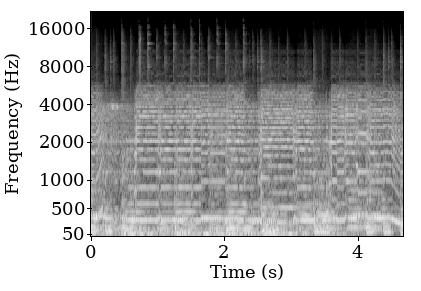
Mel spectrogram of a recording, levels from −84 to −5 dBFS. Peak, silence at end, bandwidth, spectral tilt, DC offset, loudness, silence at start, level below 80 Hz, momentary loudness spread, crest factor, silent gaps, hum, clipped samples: 0 dBFS; 0 s; 16.5 kHz; -5.5 dB/octave; under 0.1%; -15 LUFS; 0 s; -24 dBFS; 1 LU; 14 dB; none; none; under 0.1%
